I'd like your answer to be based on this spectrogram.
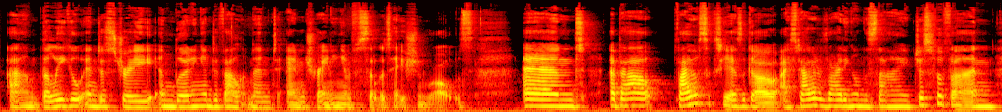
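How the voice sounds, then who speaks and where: A woman's voice: mid-range voice, creaky, a bit bright. A woman in her thirties, from New Zealand, chatting enthusiastically in a casual one-take vlog with frequent ums. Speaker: vlogger.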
